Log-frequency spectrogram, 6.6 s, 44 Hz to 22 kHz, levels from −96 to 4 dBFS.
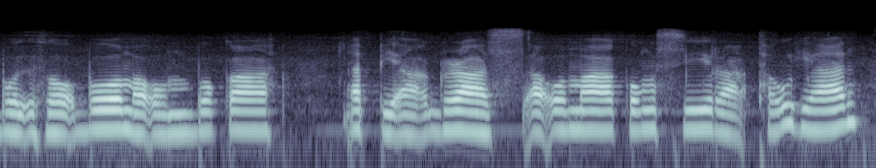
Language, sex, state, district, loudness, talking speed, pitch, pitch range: Mizo, female, Mizoram, Aizawl, -17 LUFS, 135 wpm, 180 Hz, 165-185 Hz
